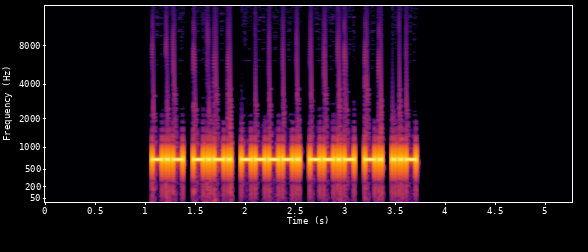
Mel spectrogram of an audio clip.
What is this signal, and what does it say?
Morse code, heard as a keyed tone, about 36 wpm, 700 Hz. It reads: KC9QNU
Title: USA Call Signs - 6 Characters - 35wpm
